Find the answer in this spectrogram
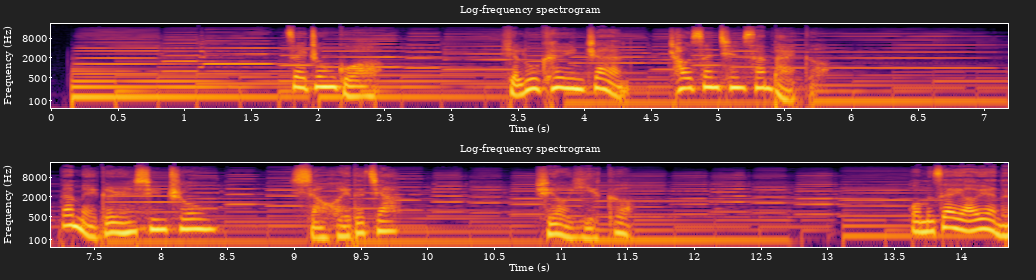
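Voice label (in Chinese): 女 温情自述回忆感慨走心不粘腻, 国语配音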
